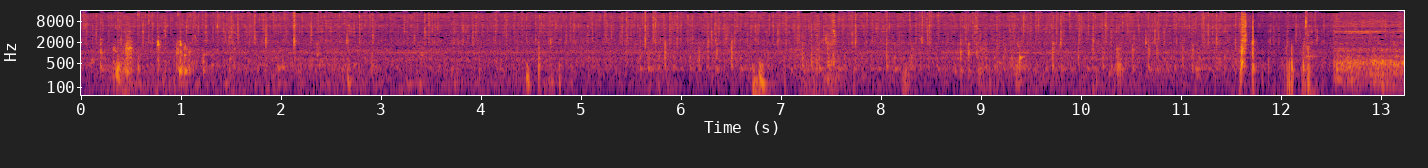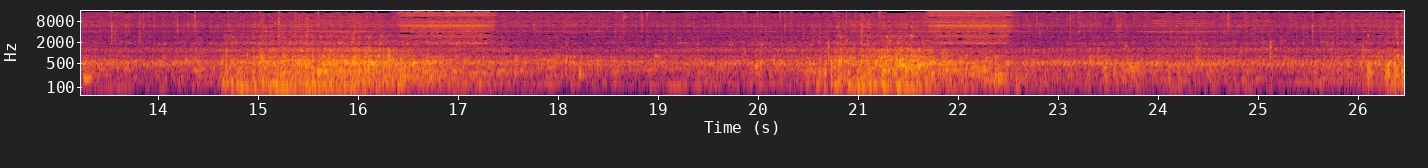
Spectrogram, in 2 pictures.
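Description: Scuba breathing heard underwater: faint water noise with scattered clicks, then two loud bubbling bursts of exhaled air from a diving regulator about six seconds apart, each ending in a short hiss of an inhale, with a third starting near the end.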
